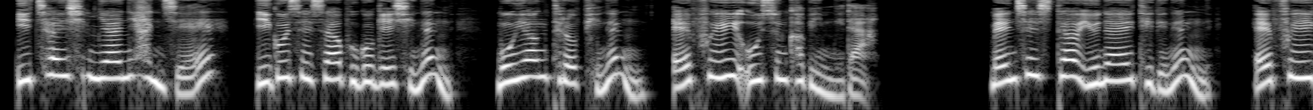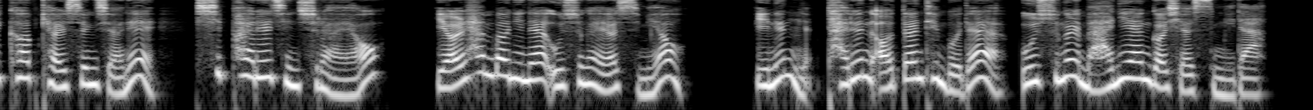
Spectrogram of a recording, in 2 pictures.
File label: kr corporate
